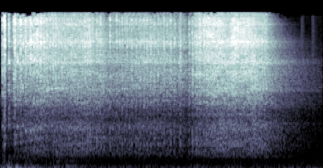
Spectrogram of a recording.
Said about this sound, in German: Da ist noch ein ganz lautes Teil. Genau, das ist eine Achtung, ich mache ein bisschen Distanz. Das ist eine Ratsche.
